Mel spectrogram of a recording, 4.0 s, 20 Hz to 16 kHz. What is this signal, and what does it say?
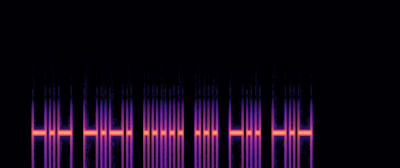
Morse code, heard as a keyed tone, about 28 wpm, 700 Hz. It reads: KC5SDK
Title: USA Call Signs 28wpm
